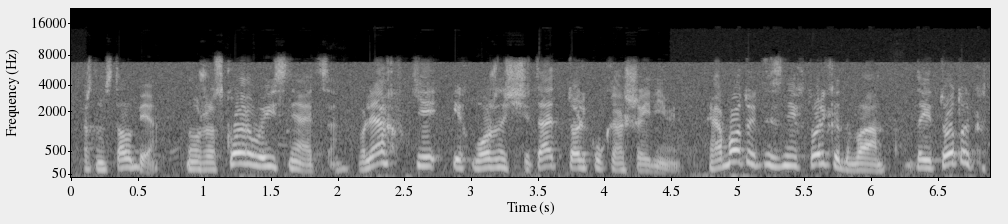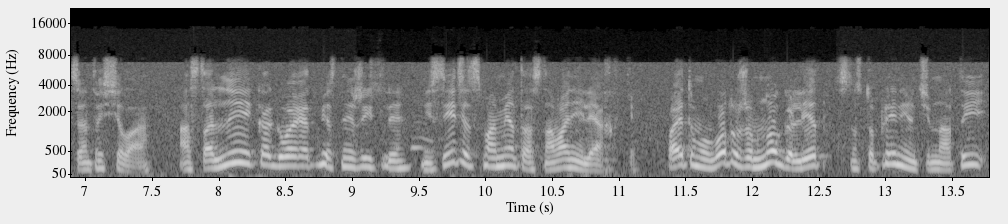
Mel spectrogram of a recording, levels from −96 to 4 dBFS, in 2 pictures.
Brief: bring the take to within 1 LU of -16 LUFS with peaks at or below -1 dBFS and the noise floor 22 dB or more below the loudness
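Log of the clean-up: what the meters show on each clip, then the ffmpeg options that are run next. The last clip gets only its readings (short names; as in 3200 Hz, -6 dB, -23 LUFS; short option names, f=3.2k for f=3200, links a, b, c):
noise floor -37 dBFS; noise floor target -42 dBFS; loudness -19.5 LUFS; peak -8.5 dBFS; loudness target -16.0 LUFS
-> -af "afftdn=nr=6:nf=-37"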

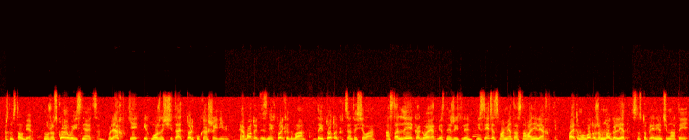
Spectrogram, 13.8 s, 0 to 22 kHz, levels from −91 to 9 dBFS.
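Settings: noise floor -40 dBFS; noise floor target -42 dBFS
-> -af "afftdn=nr=6:nf=-40"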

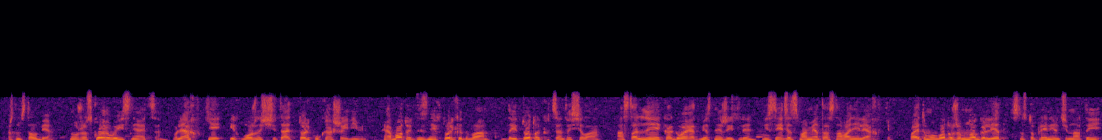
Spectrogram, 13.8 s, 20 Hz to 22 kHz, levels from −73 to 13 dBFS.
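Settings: noise floor -43 dBFS; loudness -19.5 LUFS; peak -9.0 dBFS; loudness target -16.0 LUFS
-> -af "volume=3.5dB"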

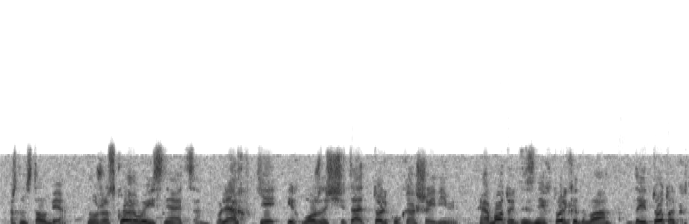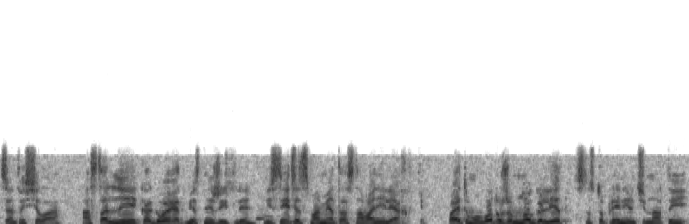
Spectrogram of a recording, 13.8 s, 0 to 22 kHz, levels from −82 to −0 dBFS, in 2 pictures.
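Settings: loudness -16.0 LUFS; peak -5.5 dBFS; noise floor -39 dBFS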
